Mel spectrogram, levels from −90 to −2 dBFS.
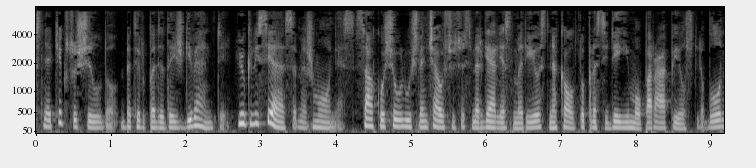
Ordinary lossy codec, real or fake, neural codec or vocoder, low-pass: MP3, 32 kbps; fake; codec, 16 kHz, 1 kbps, X-Codec, HuBERT features, trained on LibriSpeech; 7.2 kHz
